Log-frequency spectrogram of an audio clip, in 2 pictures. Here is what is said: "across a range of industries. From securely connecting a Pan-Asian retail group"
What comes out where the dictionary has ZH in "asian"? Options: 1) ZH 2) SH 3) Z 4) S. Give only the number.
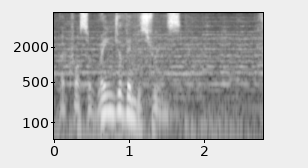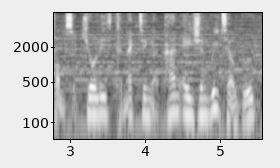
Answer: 1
